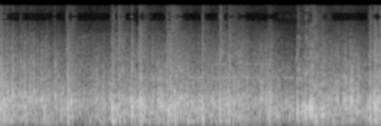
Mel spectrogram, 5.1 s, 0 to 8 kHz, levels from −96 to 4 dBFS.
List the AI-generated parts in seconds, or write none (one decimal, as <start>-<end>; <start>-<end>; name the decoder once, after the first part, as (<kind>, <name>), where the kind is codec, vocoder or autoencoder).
3.7-4.2 (vocoder, HiFi-GAN)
